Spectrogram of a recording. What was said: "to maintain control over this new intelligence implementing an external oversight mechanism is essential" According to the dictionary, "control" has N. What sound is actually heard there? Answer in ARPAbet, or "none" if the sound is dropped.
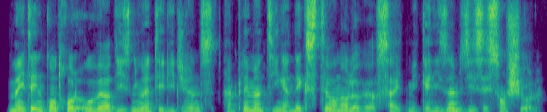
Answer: none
